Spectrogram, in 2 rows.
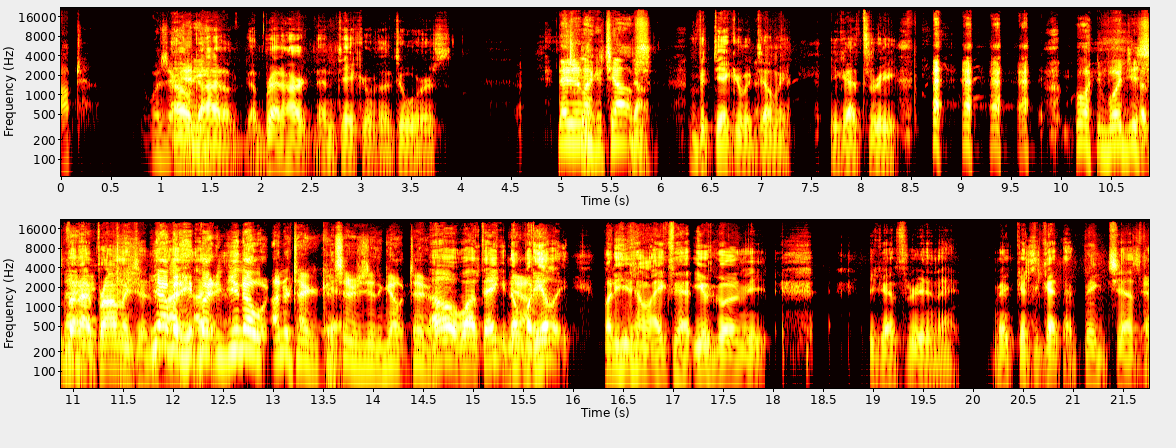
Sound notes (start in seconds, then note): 4.3 laugh; 8.4 laugh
